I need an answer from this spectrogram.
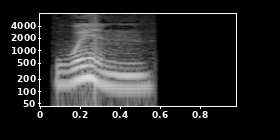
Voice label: "win", spelling

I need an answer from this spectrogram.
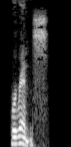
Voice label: "rinse", voice spelling

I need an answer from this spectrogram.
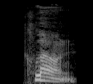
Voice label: "clone", voice

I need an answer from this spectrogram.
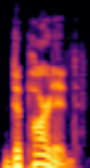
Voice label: "departed", English

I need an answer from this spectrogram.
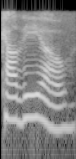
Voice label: "caudillo", English

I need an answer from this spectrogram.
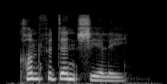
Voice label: "confidentially", english

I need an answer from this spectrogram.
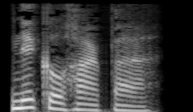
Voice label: "nyckelharpa", English

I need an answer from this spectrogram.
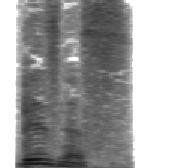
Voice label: "business", spelling

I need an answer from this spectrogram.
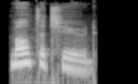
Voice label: "multitude", voice

